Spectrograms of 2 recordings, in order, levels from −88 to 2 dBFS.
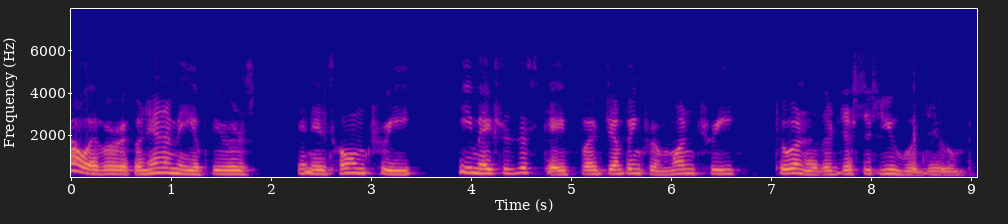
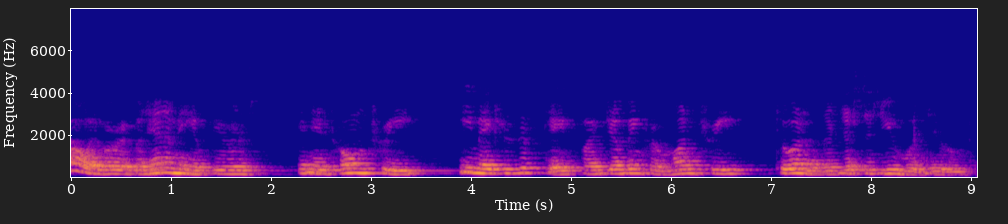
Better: first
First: none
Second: room echo; dies away in 0.6 s

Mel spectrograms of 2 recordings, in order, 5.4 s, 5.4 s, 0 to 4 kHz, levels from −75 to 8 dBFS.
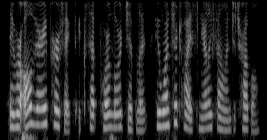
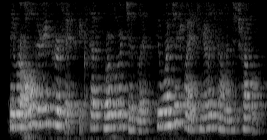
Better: first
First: none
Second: room echo; dies away in 2.2 s

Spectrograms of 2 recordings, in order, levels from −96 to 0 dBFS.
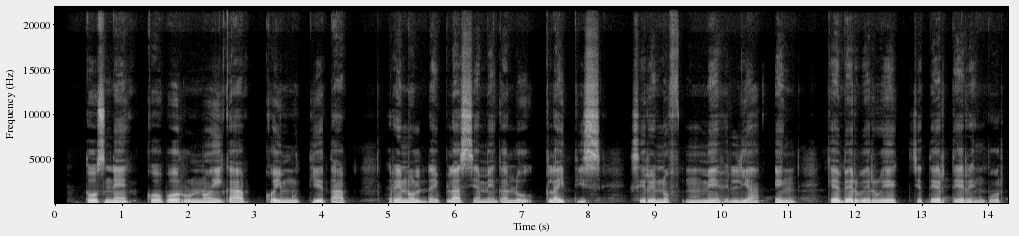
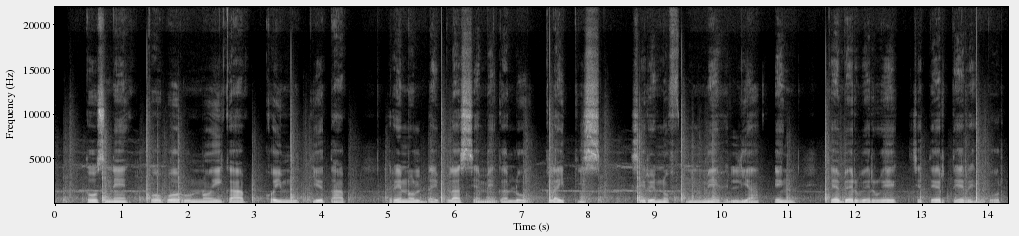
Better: first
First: none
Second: background sound (Fireworks); 11 dB below the speech

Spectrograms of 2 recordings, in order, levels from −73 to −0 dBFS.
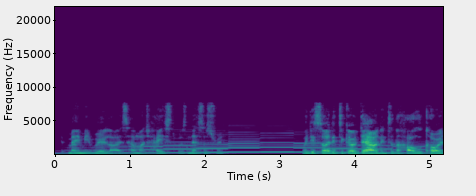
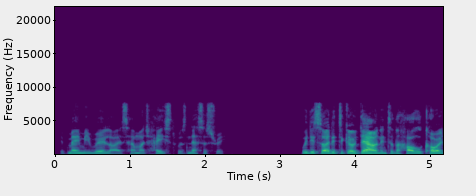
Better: second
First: background sound (Wind instrument, woodwind instrument); 12 dB below the speech // room echo; dies away in 0.4 s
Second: none

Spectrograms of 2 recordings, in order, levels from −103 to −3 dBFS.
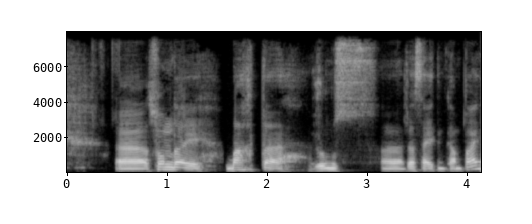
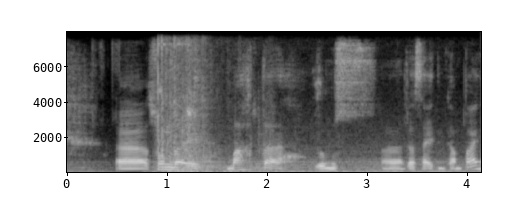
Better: first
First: none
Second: background sound (Sliding door / Train); 10 dB below the speech

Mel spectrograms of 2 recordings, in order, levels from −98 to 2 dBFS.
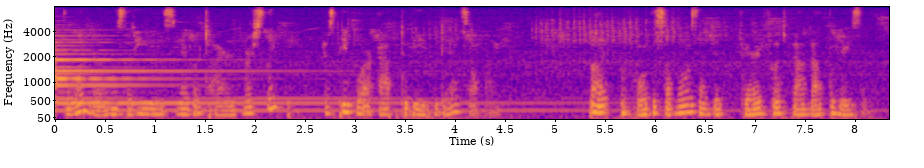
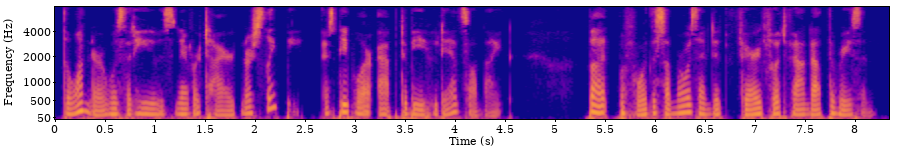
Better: second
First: background sound (Church bell); 7 dB below the speech // room echo; dies away in 0.2 s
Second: none

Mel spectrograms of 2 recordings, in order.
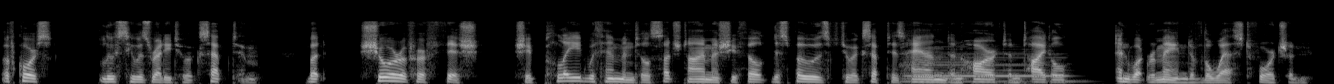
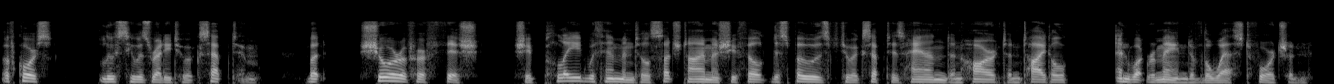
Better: second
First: noise reduction (classical method log-MMSE)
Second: none

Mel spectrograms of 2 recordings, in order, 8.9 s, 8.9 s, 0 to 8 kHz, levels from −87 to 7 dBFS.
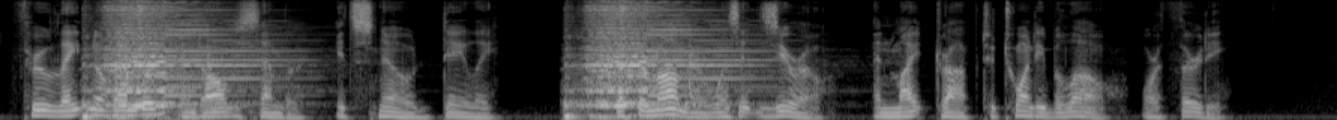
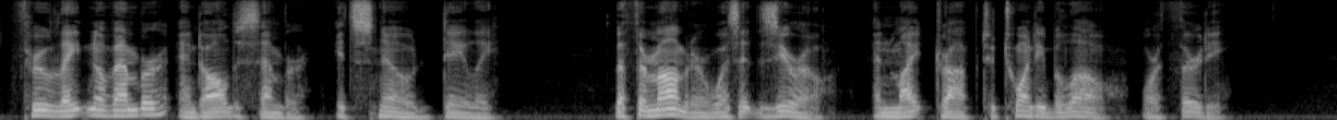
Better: second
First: background sound (Screech); 1 dB above the speech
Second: none

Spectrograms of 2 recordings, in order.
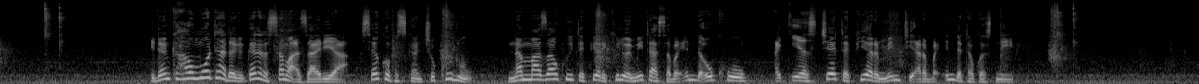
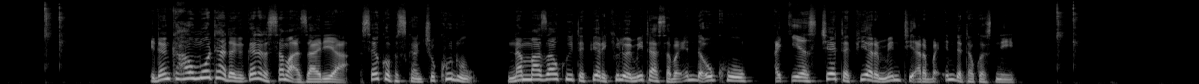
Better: second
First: background sound (Fire); 17 dB below the speech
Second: none

